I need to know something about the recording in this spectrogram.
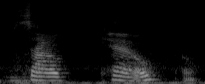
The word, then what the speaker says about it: Saukerl: Saukerl, pronounced Saukerl, is for a male.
